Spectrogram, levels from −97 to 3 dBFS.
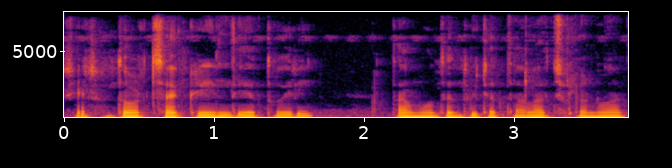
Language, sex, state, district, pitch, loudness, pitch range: Bengali, male, Tripura, West Tripura, 140 Hz, -20 LUFS, 135-145 Hz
